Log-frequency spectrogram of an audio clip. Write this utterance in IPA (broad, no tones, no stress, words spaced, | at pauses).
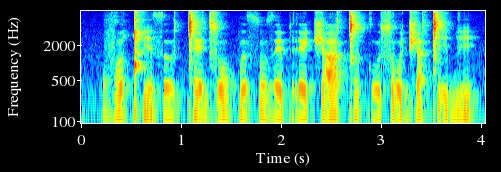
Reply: vɤ ǃʰiθɯ ǀed͡zopɯθu ðepret͡ʃa ǀɯkuso d͡ʒaǀibi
